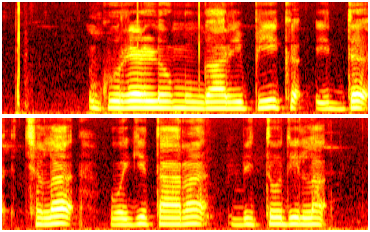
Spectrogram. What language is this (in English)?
Kannada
